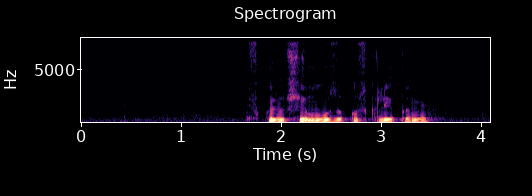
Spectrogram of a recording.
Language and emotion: Russian, neutral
